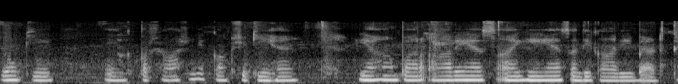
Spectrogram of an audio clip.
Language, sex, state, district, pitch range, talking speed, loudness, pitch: Hindi, female, Rajasthan, Bikaner, 185-200 Hz, 125 wpm, -16 LUFS, 195 Hz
